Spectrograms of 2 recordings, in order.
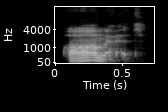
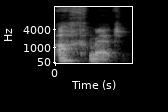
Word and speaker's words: Ahmed: really interesting one because British people pronounce this name was Ahmed but he was kind of teaching me to say Ahmed Ahmed now of course I know that pronunciation probably isn't perfect but I do try to attempt to pronounce it how he liked and liked me to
